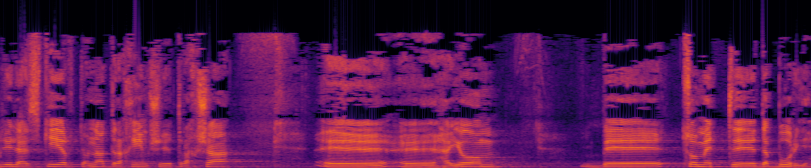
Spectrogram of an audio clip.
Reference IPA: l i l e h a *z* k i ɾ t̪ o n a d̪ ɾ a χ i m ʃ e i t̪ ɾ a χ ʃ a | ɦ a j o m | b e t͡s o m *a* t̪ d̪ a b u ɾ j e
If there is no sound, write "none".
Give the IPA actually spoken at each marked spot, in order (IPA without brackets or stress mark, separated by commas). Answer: z, e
